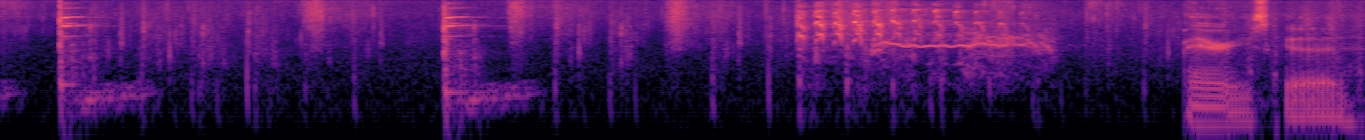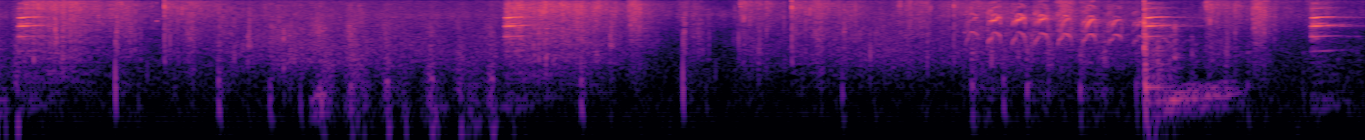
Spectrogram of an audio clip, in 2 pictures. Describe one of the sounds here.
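Quick footsteps patter over dry ground.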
